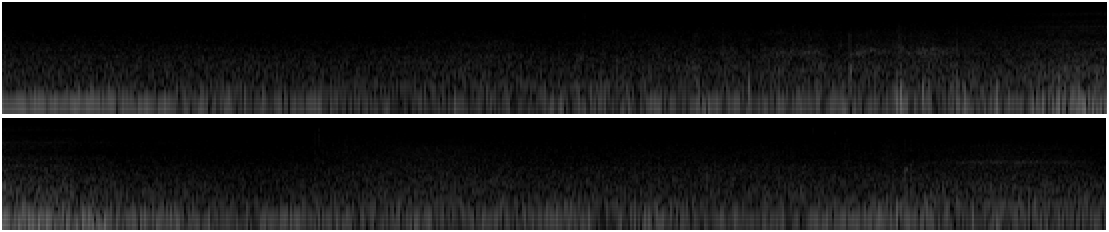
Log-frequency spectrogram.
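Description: A man murmurs a prayer softly through a microphone.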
